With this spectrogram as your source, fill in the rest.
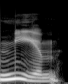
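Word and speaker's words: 미음: The fifth one is miem. Miem sounds similar to the English M.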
